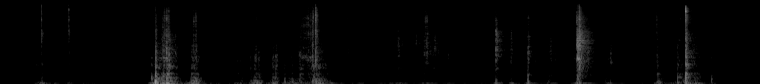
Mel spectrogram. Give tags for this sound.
Button; Casette; Click; Eject; Ejection; Tape

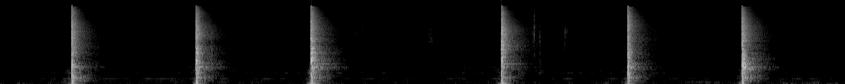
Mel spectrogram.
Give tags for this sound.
cut; knive; bone; impact; butcher

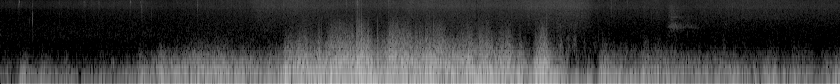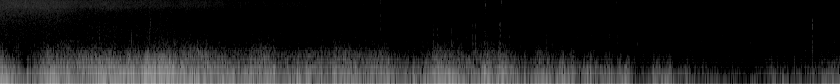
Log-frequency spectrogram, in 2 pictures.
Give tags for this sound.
wind; field-recording; ambient

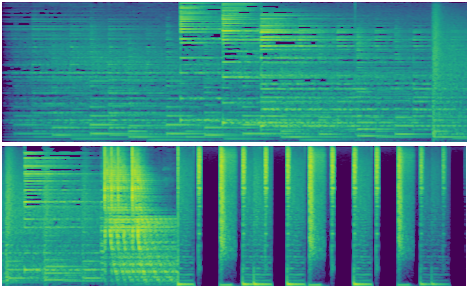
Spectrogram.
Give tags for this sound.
sound-drama; beat; mix

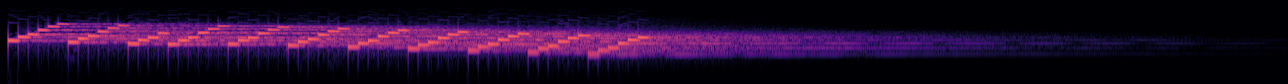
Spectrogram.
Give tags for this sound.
effect; rpg; game; games; over; digital; maker; sound; sfx; video

